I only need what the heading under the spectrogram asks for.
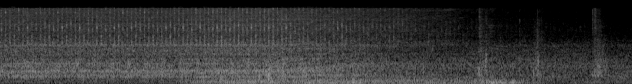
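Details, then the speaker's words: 2007 Nissan Qashqai J10 petrol at idle after AC repair, phone at front of car: busy tick with sharp clicks as the AC compressor clutch engages and releases, engine note changes and radiator fans kick in; normal, system still needs recharge. "Hopefully you could have heard the engine, the clutch kicking in, and the sort of change on the engine sound, and the radiator fans kicking in."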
